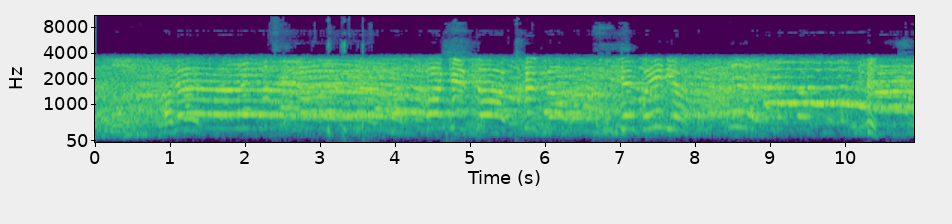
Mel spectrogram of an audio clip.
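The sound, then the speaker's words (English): A crowd of over 50 people cheers loudly and continuously for Pakistan during an India–Pakistan cricket match. Many voices shout and whoop over one another in a sustained, dense roar that barely lets up from start to finish. “I want you to hold the phone up, and I want you to ask, first of all, who's cheering for India, and then who's cheering for Pakistan?”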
